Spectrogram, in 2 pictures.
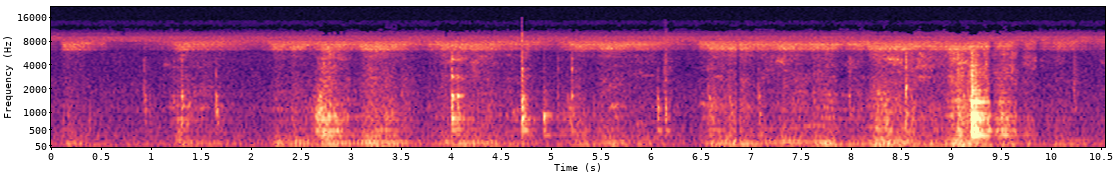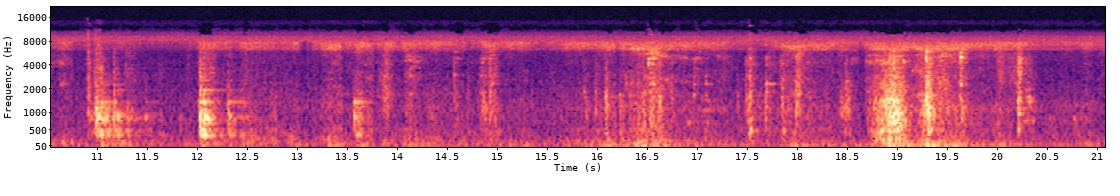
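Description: Metal clicks, knocks and scraping from adjusting and clamping the steel vise fence on the base of a Bosch GCO 220 cut-off saw, its hex bolts worked with a key and its vise screw turned by hand. The sharpest knock comes about nine seconds in, and there is a cluster of clatter near the end.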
